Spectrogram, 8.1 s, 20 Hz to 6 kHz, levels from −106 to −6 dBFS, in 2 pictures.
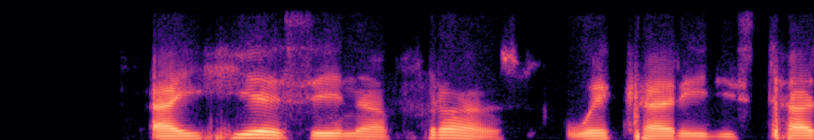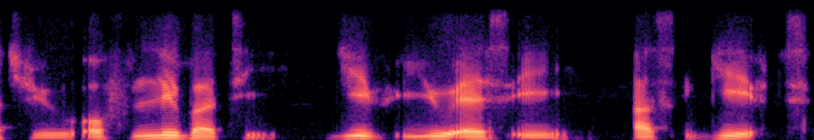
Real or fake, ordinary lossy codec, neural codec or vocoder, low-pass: real; none; none; 5.4 kHz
